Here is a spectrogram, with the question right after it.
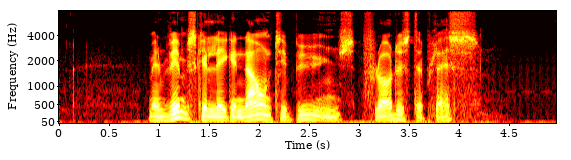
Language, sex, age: Danish, male, 49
